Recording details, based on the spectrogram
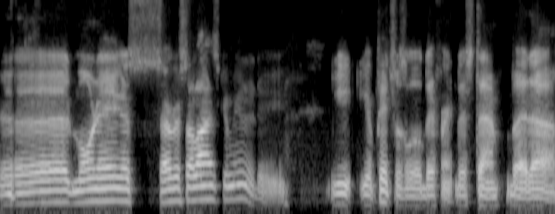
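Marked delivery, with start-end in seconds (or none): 0.0-3.6 slow radio announcer voice, "good" drawn out. Copying the other speaker's morning greeting, imitating his radio voice. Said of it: "trying to sync my, my voice with yours".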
